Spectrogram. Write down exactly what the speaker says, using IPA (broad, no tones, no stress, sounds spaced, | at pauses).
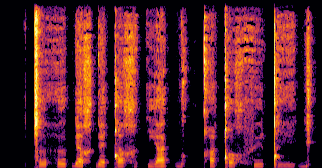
ǀ ɵ h ɵ ɠ ɛ χ ɠ ɛ ǃ ɐ χ e̤ k j a k ɡ o k qʰ ɐ ǃ o χ f y ǃ e̤ ɡ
